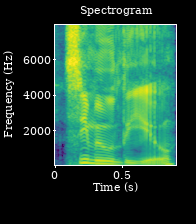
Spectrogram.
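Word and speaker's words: Simu Liu: how do you say his last name Leu simu Leu yes Mr shangi himself you've seen him in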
